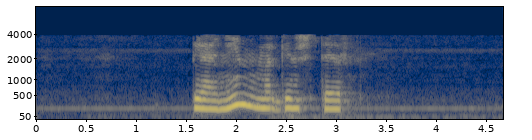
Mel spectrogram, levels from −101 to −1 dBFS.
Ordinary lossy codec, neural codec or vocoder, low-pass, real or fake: AAC, 16 kbps; codec, 16 kHz, 8 kbps, FreqCodec, smaller model; 7.2 kHz; fake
